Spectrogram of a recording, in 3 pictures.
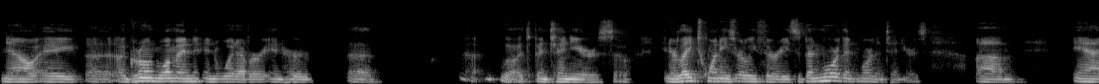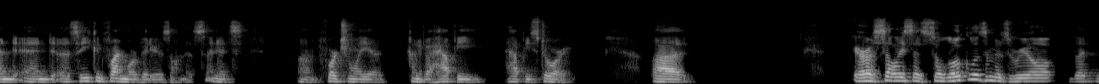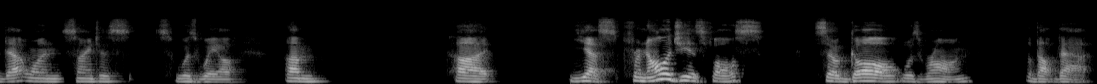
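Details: Adult speaker; normal speech.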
